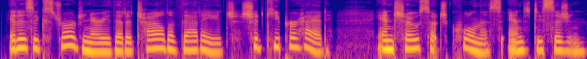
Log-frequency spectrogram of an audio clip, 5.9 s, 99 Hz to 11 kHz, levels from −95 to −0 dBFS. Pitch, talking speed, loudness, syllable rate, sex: 210 Hz, 195 wpm, -20 LUFS, 5.2 syllables/s, female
